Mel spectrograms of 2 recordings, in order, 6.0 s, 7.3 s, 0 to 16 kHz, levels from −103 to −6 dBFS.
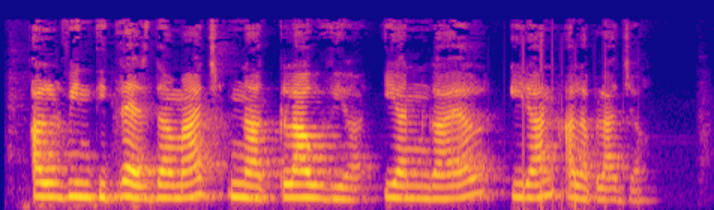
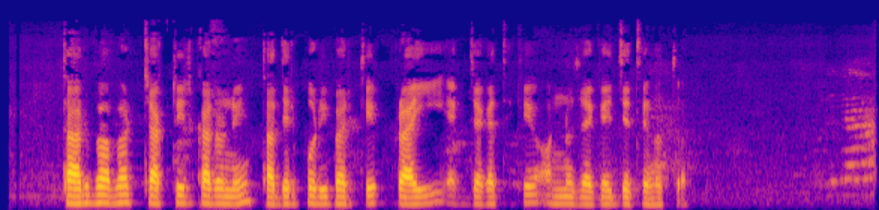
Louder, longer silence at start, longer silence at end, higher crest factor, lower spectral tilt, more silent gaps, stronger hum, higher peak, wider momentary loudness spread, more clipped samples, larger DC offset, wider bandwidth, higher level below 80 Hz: first, -18 LUFS vs -24 LUFS; second, 0.25 s vs 0.55 s; first, 0.6 s vs 0.05 s; about the same, 18 dB vs 20 dB; second, -5 dB/octave vs -6.5 dB/octave; neither; neither; first, 0 dBFS vs -4 dBFS; about the same, 12 LU vs 12 LU; neither; neither; about the same, 11.5 kHz vs 10.5 kHz; first, -58 dBFS vs -72 dBFS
